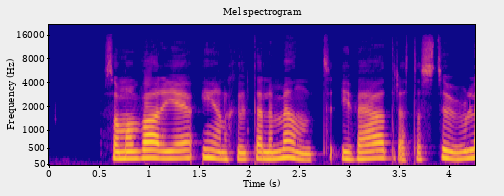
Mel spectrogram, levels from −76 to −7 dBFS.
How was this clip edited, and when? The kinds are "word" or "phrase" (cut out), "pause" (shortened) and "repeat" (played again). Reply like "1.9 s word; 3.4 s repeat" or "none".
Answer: none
